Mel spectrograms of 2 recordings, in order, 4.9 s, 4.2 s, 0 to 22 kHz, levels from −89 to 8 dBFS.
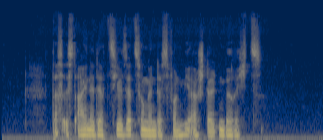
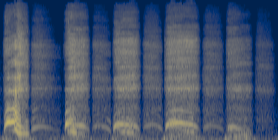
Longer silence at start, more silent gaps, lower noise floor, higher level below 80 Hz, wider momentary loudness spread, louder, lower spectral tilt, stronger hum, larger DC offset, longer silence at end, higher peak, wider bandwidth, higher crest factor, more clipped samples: first, 0.6 s vs 0.05 s; neither; first, -56 dBFS vs -47 dBFS; about the same, -48 dBFS vs -52 dBFS; second, 10 LU vs 20 LU; second, -29 LUFS vs -26 LUFS; first, -6 dB/octave vs -2 dB/octave; neither; neither; first, 0.85 s vs 0.15 s; second, -12 dBFS vs -4 dBFS; second, 14 kHz vs over 20 kHz; second, 18 dB vs 24 dB; neither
